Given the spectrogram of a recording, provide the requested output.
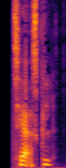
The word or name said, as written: tærskel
